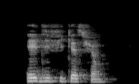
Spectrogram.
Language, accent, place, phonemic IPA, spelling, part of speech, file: French, France, Lyon, /e.di.fi.ka.sjɔ̃/, ædification, noun, LL-Q150 (fra)-ædification.wav
- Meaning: obsolete form of édification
